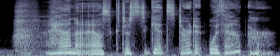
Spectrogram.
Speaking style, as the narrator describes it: Mary sighed

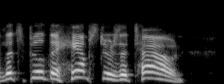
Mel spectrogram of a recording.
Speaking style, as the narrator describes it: He exclaimed to his dad

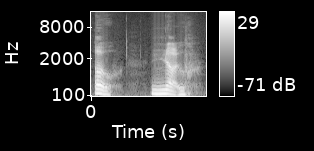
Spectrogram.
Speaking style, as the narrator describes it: Nicole breathed

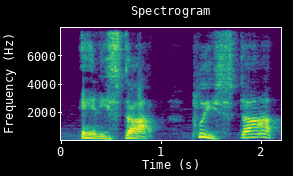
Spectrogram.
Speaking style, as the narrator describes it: I yelled

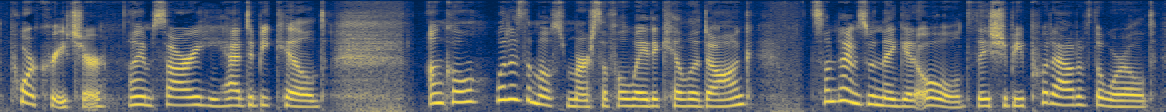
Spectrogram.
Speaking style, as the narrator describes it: She sighed and said

